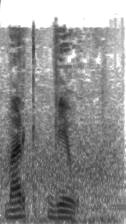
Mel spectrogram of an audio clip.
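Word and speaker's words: Marc Guiu: Mark Gil.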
